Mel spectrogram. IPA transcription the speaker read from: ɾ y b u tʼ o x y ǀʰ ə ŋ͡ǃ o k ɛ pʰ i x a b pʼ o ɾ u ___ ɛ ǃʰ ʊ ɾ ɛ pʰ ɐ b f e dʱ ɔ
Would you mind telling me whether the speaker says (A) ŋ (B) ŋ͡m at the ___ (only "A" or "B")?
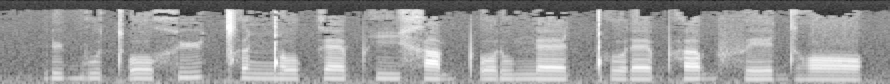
A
